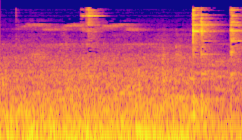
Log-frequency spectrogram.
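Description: A steady low rumble of background noise, like distant traffic, with a sharp click near the end.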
